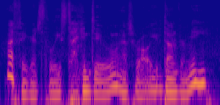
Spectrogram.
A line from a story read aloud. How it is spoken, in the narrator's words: he replied with a chuckle that sounded like a bizarre combination of his previously high-pitched laugh and my own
